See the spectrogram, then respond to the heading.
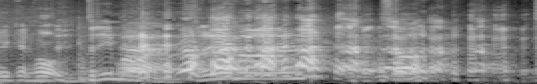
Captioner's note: everyone laughs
